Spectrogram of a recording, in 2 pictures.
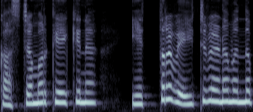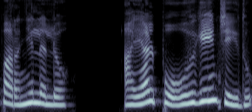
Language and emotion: Malayalam, fearful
